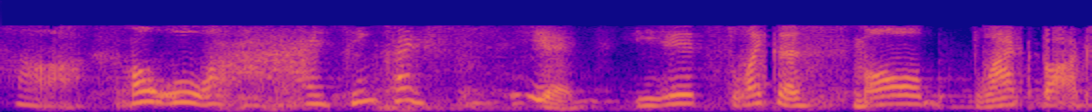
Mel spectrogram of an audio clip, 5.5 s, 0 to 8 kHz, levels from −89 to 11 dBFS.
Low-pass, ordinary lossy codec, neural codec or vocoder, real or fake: 7.2 kHz; AAC, 16 kbps; codec, 16 kHz, 1.1 kbps, Voila-Tokenizer; fake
